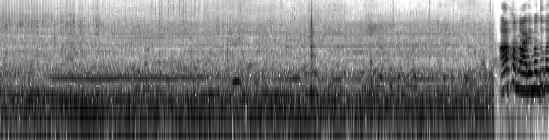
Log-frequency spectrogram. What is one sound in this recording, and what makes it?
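Engines of trucks and heavy machinery rumble steadily outdoors.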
